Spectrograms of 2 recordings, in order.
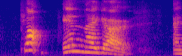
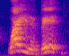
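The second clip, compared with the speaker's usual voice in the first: louder indignant echidna; bristling; 3 semitones higher, 8 dB louder than usual. Acted. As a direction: cut them off in a huff. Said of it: "he bristled".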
